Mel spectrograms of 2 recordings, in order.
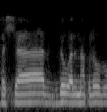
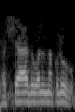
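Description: First: The dh sound is doubled and held longer. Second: The dh sound is single and said quickly. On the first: The speaker calls it wrong. "خطأ عند القراءة" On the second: The speaker calls it right. "الذال غير مشددة بالتخفيف"

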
